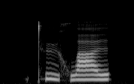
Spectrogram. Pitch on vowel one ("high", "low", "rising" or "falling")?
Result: falling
